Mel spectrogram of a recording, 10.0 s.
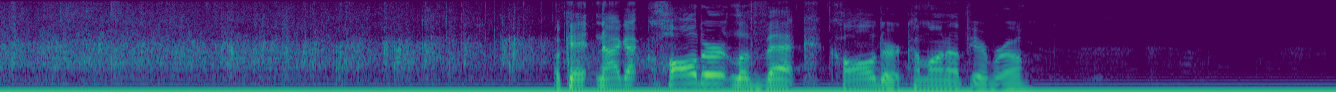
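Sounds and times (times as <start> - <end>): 
audience applause: 0.0 - 5.0
speech: 4.2 - 7.8.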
